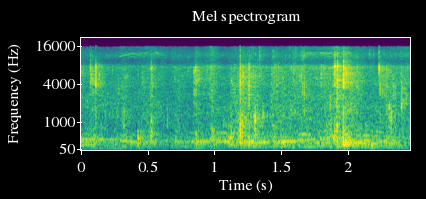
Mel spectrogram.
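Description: Footsteps crunching on a gritty, gravelly floor, a step or scuff about every half second to second. A faint low, voice-like sound runs beneath them.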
